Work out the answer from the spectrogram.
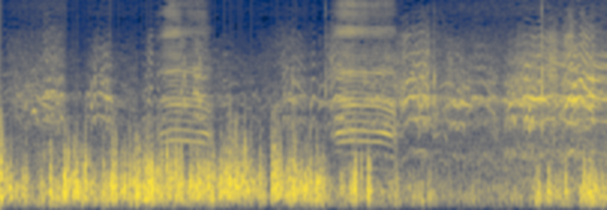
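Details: An Australian wood duck in Perth, Australia, filmed while feeding, gives two drawn-out, nasal mewing calls about two seconds apart, over steady low rumbling background noise.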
